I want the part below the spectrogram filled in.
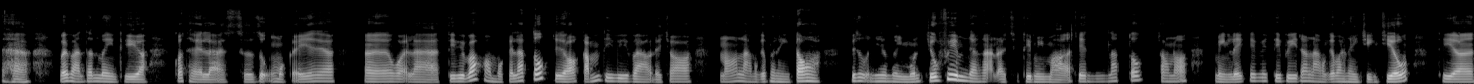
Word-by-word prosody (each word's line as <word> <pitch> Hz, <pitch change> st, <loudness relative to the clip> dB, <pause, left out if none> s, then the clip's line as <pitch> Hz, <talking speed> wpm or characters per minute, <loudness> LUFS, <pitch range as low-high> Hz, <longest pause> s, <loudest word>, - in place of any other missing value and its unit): À, -, -, -1 dB, 0.3 s
với -, -, +6 dB
bản 130 Hz, -, +2 dB
thân 145 Hz, 0 st, 0 dB
mình 130 Hz, -3 st, +1 dB
thì, 120 Hz, -1 st, +1 dB
à, 115 Hz, -2 st, +4 dB, 0.3 s
có 145 Hz, -, +1 dB
thể 125 Hz, -5 st, -2 dB
là 115 Hz, -1 st, 0 dB
sử 115 Hz, 0 st, -6 dB
dụng 130 Hz, +3 st, -2 dB
một 120 Hz, -, -1 dB
cái, 125 Hz, -, -1 dB
ơ, 145 Hz, 0 st, +1 dB, 0.3 s
ờ, 130 Hz, 0 st, +2 dB
gọi 130 Hz, -1 st, 0 dB
là 115 Hz, -2 st, 0 dB
TV -, -, -4 dB, 0.2 s
Box -, -, +8 dB
hoặc -, -, -2 dB
một 130 Hz, -3 st, -5 dB
cái 135 Hz, -, +1 dB
laptop 235 Hz, -, +4 dB
gì 135 Hz, -, +2 dB
đó, 130 Hz, +1 st, +5 dB
cắm 185 Hz, +6 st, +1 dB
TV 155 Hz, -4 st, -2 dB, 0.2 s
vào, 120 Hz, -2 st, 0 dB
để 110 Hz, -1 st, -5 dB
cho 130 Hz, +1 st, -1 dB, 0.3 s
nó 125 Hz, +4 st, -2 dB
làm 155 Hz, -5 st, -2 dB
một -, -, -7 dB
cái 125 Hz, -, -3 dB
màn 140 Hz, -, -3 dB
hình 125 Hz, -1 st, -5 dB
to. 150 Hz, 0 st, +6 dB, 0.3 s
Ví -, -, +1 dB
dụ 160 Hz, 0 st, 0 dB
như 145 Hz, -1 st, -1 dB
mình 130 Hz, -3 st, -2 dB
muốn 125 Hz, +1 st, +1 dB
chiếu 170 Hz, -, +5 dB
phim 215 Hz, -7 st, +7 dB
chẳng 135 Hz, -3 st, -1 dB
hạn, -, -, 0 dB
là 120 Hz, -, -1 dB
ch 120 Hz, -, -22 dB
thì 130 Hz, -, +1 dB
mình 120 Hz, -1 st, -3 dB
mở 110 Hz, -2 st, 0 dB
trên 135 Hz, -1 st, -3 dB
laptop, 180 Hz, +6 st, -2 dB
xong 140 Hz, -, -2 dB
đó -, -, 0 dB, 0.3 s
mình 125 Hz, -4 st, -2 dB
lấy 120 Hz, +2 st, +2 dB
cái 160 Hz, -, -2 dB
mấy 160 Hz, 0 st, -5 dB
TV 150 Hz, -2 st, -3 dB
nó 155 Hz, -, 0 dB
làm 135 Hz, -3 st, -2 dB
một -, -, -4 dB
cái 130 Hz, -, 0 dB
màn 135 Hz, -1 st, -2 dB
hình 120 Hz, -1 st, -2 dB
trình 115 Hz, -1 st, -5 dB
chiếu. 130 Hz, +1 st, +7 dB, 0.4 s
Thì, 130 Hz, -2 st, +2 dB
ờ, 120 Hz, 0 st, +5 dB
130 Hz, 290 wpm, -25 LUFS, 120-145 Hz, 0.4 s, Box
